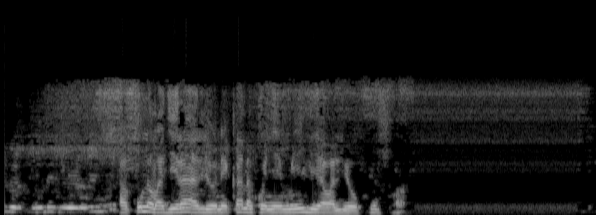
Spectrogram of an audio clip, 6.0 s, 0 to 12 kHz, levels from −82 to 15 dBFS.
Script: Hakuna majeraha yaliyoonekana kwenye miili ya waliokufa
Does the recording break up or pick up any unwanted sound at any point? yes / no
no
